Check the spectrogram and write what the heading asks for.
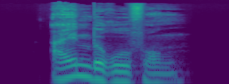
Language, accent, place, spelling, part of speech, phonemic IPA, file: German, Germany, Berlin, Einberufung, noun, /ˈaɪ̯nbəruːfʊŋ/, De-Einberufung.ogg
- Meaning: 1. call-up papers, conscription 2. calling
